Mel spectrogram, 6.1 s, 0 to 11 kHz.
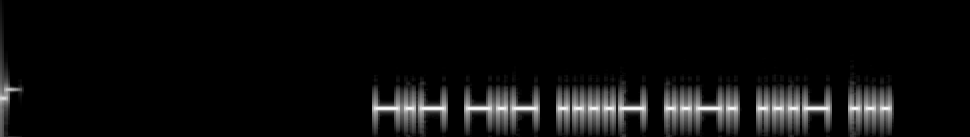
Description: Morse code, heard as a keyed tone, about 25 wpm, 700 Hz. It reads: KK4FVS
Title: USA Call Signs - 6 Characters - 25wpm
